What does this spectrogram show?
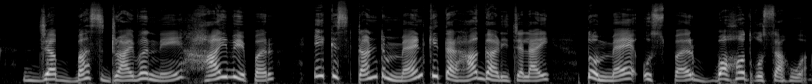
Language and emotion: Urdu, angry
